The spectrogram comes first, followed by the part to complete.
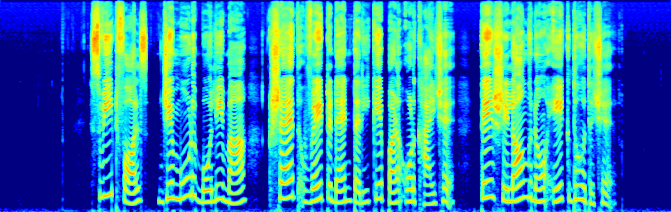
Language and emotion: Gujarati, neutral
